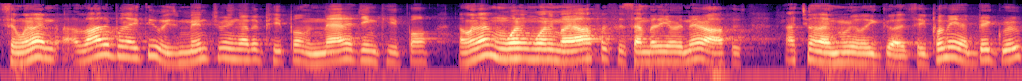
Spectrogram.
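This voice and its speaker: A man with a fairly high pitch talks at a very fast pace, his pitch rising and falling in an ordinary way. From Canada. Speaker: keynote speaker, physician and leader. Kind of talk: keynote speech. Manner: speech affected since childhood, people asked about it.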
